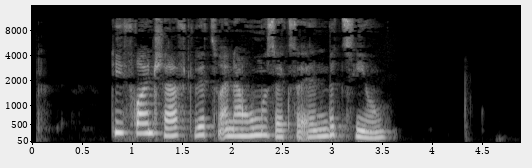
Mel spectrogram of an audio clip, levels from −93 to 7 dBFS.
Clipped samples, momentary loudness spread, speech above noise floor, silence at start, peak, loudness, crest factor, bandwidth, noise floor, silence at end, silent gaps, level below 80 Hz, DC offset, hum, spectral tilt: under 0.1%; 6 LU; 71 dB; 0.8 s; -2 dBFS; -18 LUFS; 16 dB; 11.5 kHz; -88 dBFS; 1.35 s; none; -60 dBFS; under 0.1%; none; -6 dB/octave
